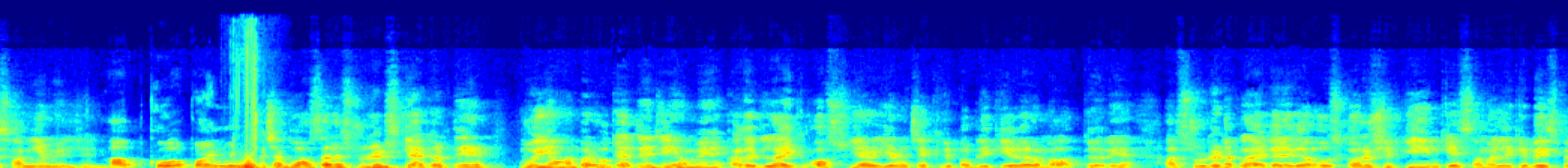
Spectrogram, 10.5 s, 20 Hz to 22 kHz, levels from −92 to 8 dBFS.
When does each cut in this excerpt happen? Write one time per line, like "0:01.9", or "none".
0:01.7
